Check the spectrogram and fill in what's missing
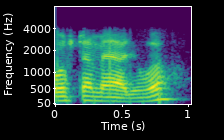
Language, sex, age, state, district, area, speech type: Punjabi, male, 18-30, Punjab, Fazilka, rural, conversation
